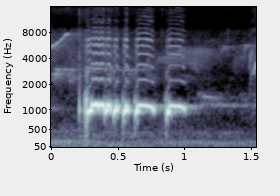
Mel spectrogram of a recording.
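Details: Local zebra dove, male and female pair, in song. One brief rolling phrase of several blended cooing notes fades into a soft trailing tone.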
